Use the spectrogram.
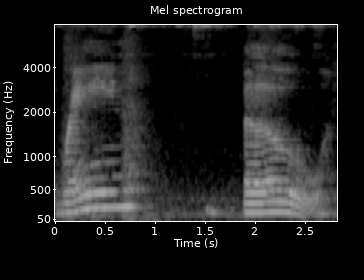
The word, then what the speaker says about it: rainbow: does that sound like does that sound more like the owl that we had in flower or the o that we had in the word no that rainbow what do you think elise what does it sound more like a long it's the long o again right so it's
